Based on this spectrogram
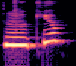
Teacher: With the dental click type, you have the word ngkyu, meaning nose.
